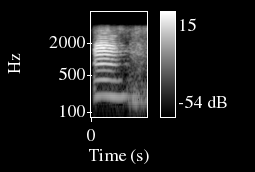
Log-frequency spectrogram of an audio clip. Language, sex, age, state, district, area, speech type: Tamil, female, 18-30, Tamil Nadu, Ariyalur, rural, conversation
